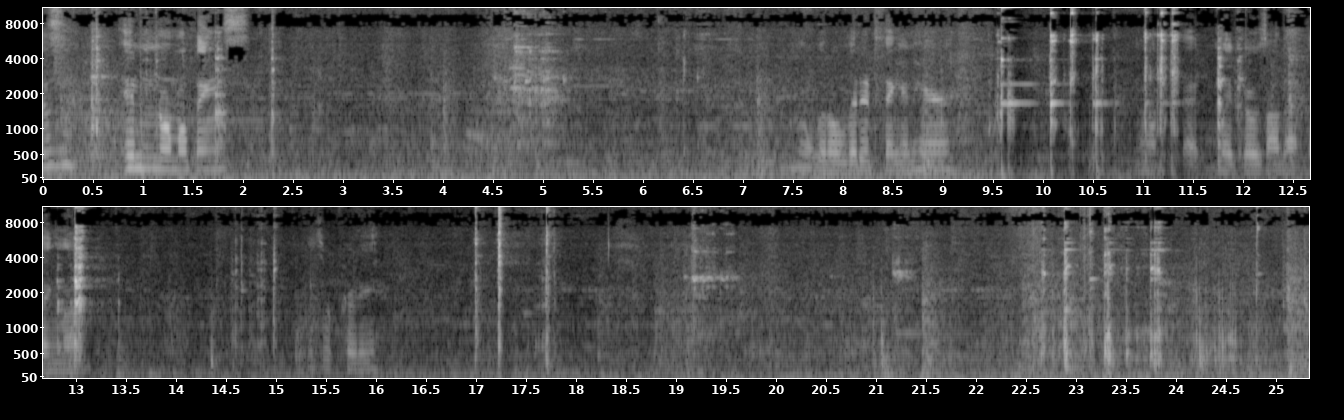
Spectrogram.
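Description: Ceramic dishes clink together as they are handled.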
